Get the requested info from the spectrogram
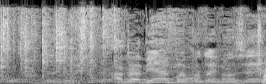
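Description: A man's voice talking, not picked up as words.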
